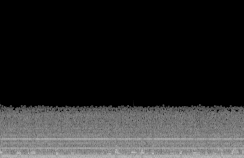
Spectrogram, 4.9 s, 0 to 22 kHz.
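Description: Cabin noise of a Fokker 70 climbing out after take-off: its rear-mounted Rolls-Royce Tay turbofans run as a loud, steady rush with several steady whining tones over it.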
